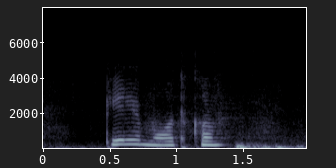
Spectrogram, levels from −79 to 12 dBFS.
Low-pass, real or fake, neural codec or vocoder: 7.2 kHz; fake; codec, 32 kHz, 1.9 kbps, SNAC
